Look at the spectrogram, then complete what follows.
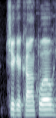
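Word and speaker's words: Okonkwo: And and uh, how do you pronounce that guy's name? Chick Chiga. Chicka Conquo. Chica Conquo, he's on the last year of his rookie deal.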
